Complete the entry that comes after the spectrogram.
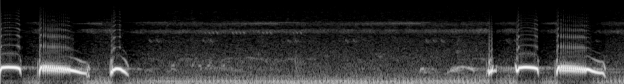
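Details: Decoy spotted dove calling at dawn on 22 October to draw in and provoke wild doves. Loud, rich, harmonic coo phrases come in two bursts at the start and the end, with quiet coos in the gap and a steady thin insect-like whine behind them.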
